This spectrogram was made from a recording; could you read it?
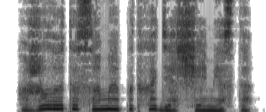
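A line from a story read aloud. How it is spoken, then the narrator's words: Mutter. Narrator (Russian): пробормотала Василиса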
